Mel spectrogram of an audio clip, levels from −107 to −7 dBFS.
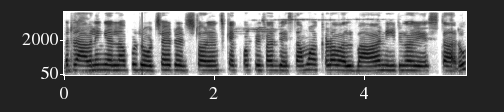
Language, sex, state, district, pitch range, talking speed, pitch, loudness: Telugu, female, Telangana, Nalgonda, 225-240 Hz, 180 wpm, 230 Hz, -13 LUFS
